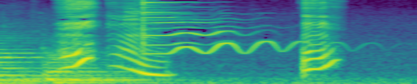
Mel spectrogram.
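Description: Cartoon sound effects: a quick swooping up-and-down pitch glide, then a springy wobbling boing that fades out near the end.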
